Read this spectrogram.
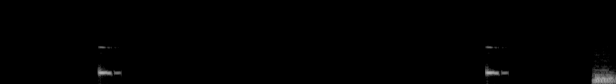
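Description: Short tones chime twice.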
